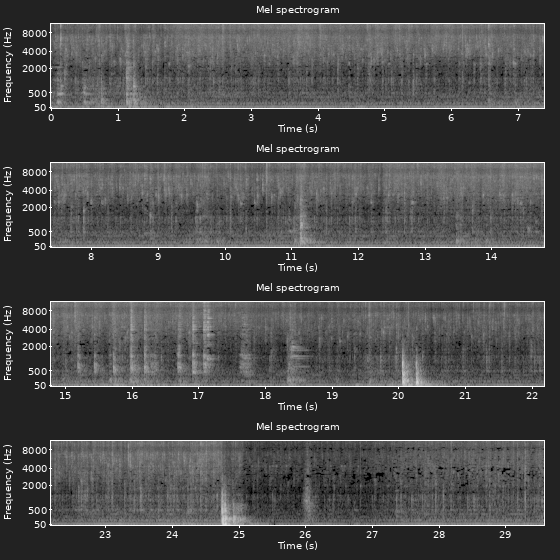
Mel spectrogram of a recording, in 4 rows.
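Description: Chunks of beef sizzling in a cast-iron skillet, a steady frying hiss with scattered small clicks from utensils. Two loud thumps come about 20 and 25 seconds in, and after the second the sizzle is quieter.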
